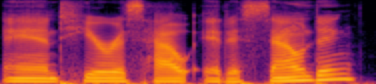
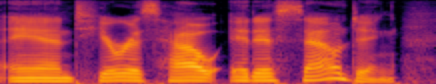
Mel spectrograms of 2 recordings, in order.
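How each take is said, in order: First: The voice has a fuller low end. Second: The voice has a thinner low end. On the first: The microphone's high pass filter is off. "I do not have the high pass filter engaged" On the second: The microphone's high pass filter is on. "now I have engaged the high pass filter on the microphone"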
